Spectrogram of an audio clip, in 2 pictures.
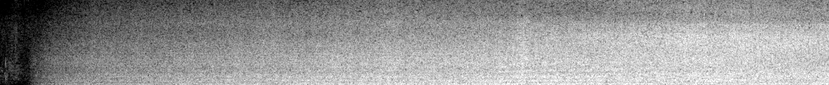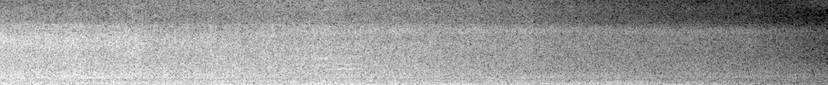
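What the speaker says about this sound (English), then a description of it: "Blueberry Falls from the bottom side." Blueberry Falls in Algonquin Provincial Park, a broad steady roar of rushing water heard from the bottom of the falls, constant and enveloping with no voices.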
